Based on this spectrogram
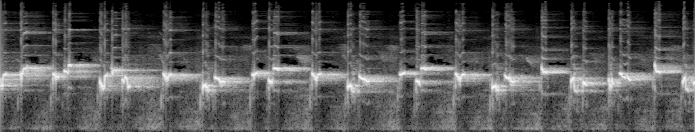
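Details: Yellow-vented bulbul giving energetic 'gacor' song, played as a lure to provoke other bulbuls into answering. Unbroken chain of bright whistled notes that jump up and down in short steps, dense and rapid throughout.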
